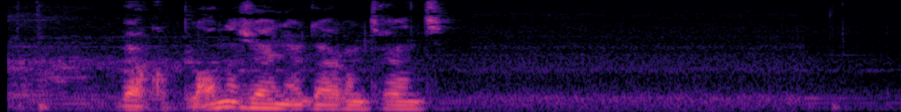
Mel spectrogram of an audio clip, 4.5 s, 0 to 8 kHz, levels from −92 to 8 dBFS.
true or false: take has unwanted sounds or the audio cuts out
false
